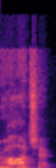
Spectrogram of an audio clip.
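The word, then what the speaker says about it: Holecek: this first thing I must ask am I pronouncing your last name correctly Andrew hardship perfect good okay I always like to get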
